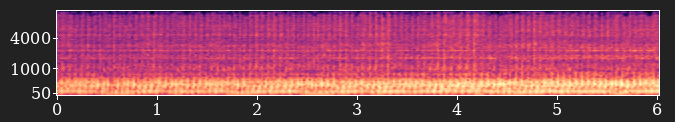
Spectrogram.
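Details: Chainsaw that would not take load or restart after running. After setting H and L screws fully in, then out three turns, it gives a steady two-stroke burble that picks up and holds without stumbling: normal running.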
